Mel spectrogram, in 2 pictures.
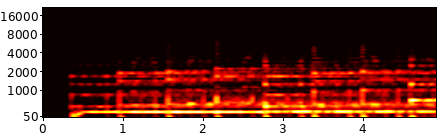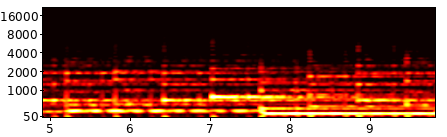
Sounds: xylophone
glockenspiel
mallet percussion

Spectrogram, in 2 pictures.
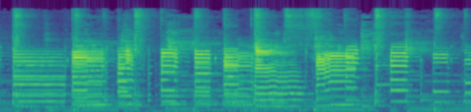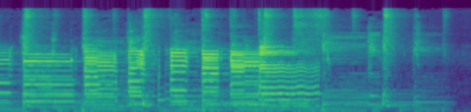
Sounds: guitar
music
plucked string instrument
country
electric guitar
strum
musical instrument

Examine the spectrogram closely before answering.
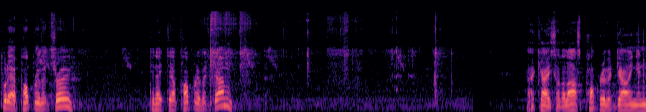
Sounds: mechanisms

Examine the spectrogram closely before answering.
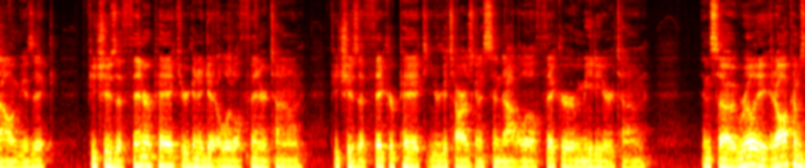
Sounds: speech

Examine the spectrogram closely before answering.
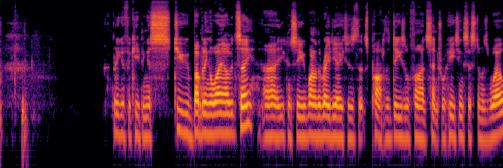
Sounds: speech

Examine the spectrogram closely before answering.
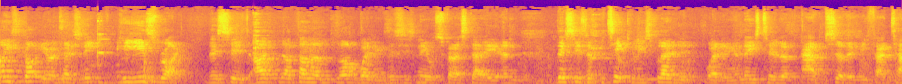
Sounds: speech

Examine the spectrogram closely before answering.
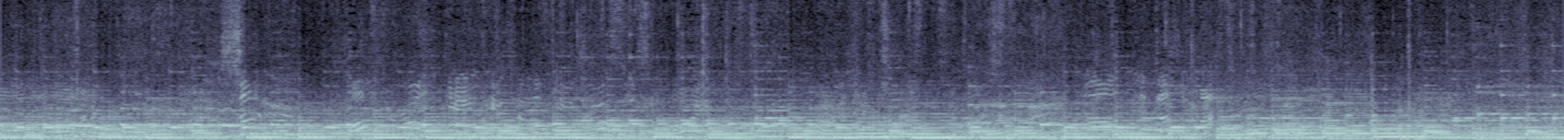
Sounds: playing piano

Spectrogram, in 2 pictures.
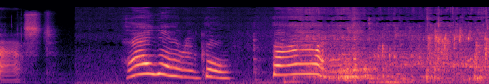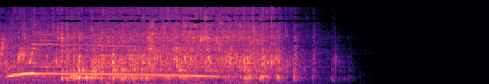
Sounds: toilet flush
speech

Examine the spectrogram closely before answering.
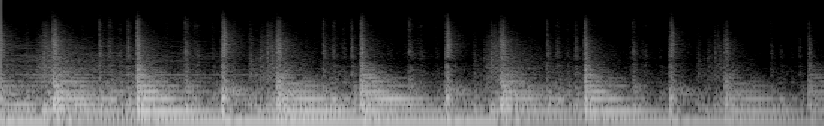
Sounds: timpani

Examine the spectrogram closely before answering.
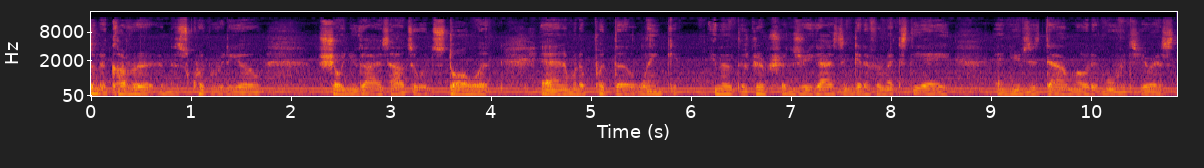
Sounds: speech

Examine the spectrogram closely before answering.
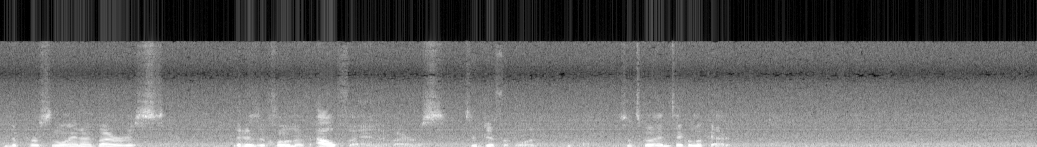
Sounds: speech

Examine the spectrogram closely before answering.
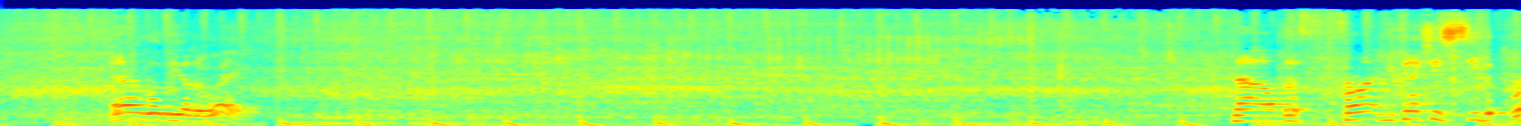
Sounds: vacuum cleaner cleaning floors

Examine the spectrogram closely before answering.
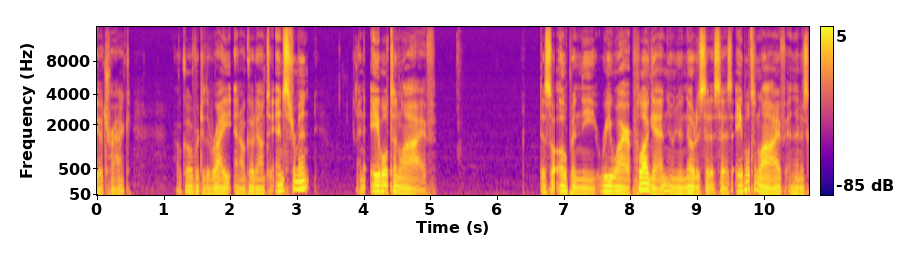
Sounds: speech

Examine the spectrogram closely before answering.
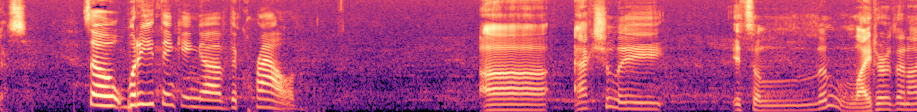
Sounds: speech

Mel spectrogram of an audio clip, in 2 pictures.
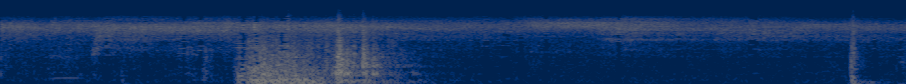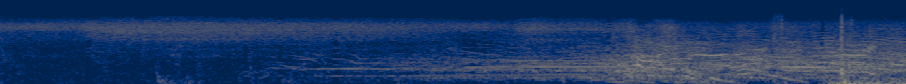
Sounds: speech

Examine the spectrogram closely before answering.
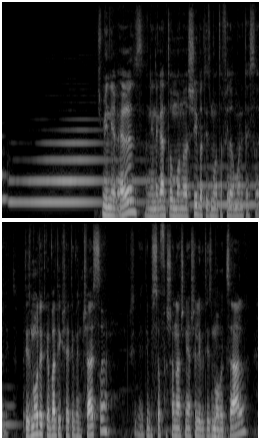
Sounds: trumpet
brass instrument

